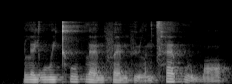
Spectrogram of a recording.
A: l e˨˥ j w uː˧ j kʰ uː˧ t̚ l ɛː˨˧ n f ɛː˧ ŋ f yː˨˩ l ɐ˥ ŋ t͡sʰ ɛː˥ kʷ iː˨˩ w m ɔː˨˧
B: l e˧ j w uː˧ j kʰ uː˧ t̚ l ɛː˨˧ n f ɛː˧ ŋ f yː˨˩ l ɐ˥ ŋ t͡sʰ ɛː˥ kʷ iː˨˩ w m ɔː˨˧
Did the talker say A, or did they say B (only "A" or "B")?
B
